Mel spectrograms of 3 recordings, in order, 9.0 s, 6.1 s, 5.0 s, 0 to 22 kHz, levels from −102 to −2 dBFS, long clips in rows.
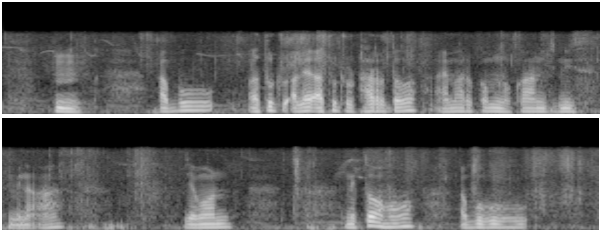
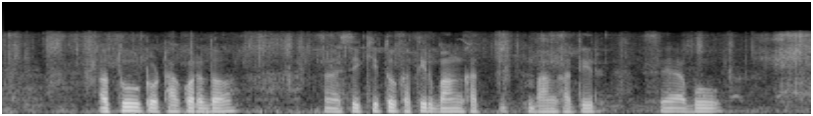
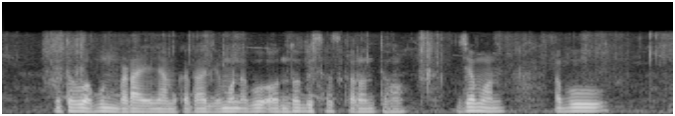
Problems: background sounds at intervals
